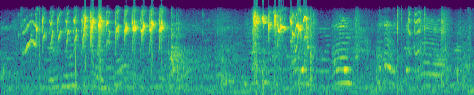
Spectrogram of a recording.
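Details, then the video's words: Provoked parrot giving rapid bursts of harsh, chattering high-pitched calls in two loud volleys, interspersed with softer squeaky whistles and chirps, over a constant low background murmur. "Provoking the Parrot"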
